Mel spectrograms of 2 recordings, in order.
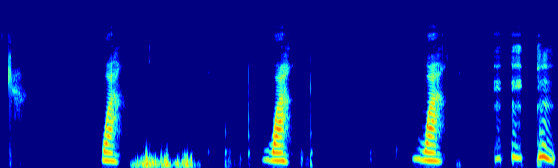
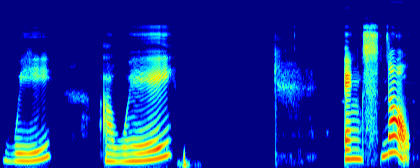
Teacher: the point of articulation it is labiovelar.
